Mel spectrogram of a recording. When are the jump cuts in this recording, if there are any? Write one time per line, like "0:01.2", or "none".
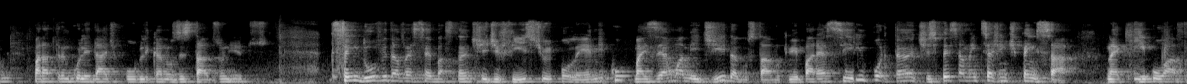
0:03.2
0:08.5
